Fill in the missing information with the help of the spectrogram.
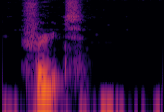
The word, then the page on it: fruit: English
